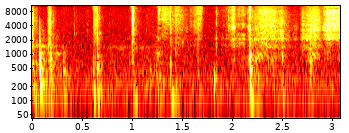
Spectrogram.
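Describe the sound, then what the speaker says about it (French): Paper being creased by hand while making a card, with a series of soft dry rubbing and crackling strokes, close and quiet, and no voices. "Je peux marquer ce pli ici si je veux."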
